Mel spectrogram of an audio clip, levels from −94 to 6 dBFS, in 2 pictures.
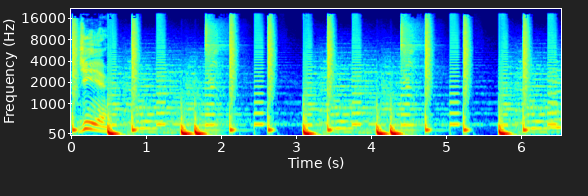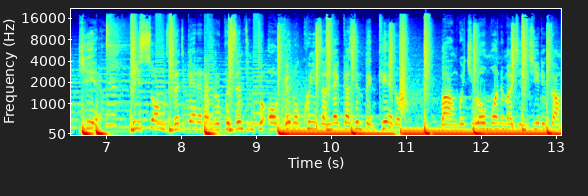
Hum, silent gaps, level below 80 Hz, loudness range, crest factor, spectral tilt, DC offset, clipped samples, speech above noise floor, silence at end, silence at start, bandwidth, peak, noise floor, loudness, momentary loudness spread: none; none; -12 dBFS; 3 LU; 12 dB; -5 dB/octave; under 0.1%; under 0.1%; 20 dB; 0 s; 0 s; 19 kHz; 0 dBFS; -30 dBFS; -14 LUFS; 9 LU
